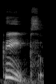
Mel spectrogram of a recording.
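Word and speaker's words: Pepys: restoration diarist um samuel peeps is his name is pronounced peeps although it is not spelt like that um well i did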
